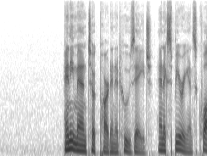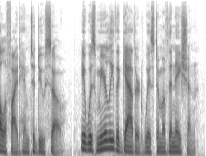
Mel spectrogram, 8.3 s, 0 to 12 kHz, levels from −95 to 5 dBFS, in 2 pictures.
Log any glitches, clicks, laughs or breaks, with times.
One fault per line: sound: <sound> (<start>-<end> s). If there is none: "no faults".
no faults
